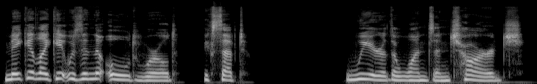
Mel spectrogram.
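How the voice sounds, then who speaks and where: A woman's voice: mid-range voice, takes it slowly, no echo, studio quality, lightly acted. A woman voicing a power-hungry vampire man who taunts his younger brother in a sing-song way. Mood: menacing.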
